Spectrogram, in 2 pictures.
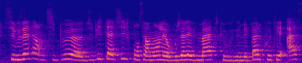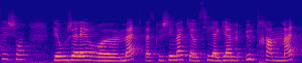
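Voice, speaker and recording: A woman's voice: on the high side, fairly even intonation, fast. A young woman vlogging casually at home, chatty and rambling with many fillers. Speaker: beauty vlogger. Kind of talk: casual vlog chat. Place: at home, indoors. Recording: echoey room.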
